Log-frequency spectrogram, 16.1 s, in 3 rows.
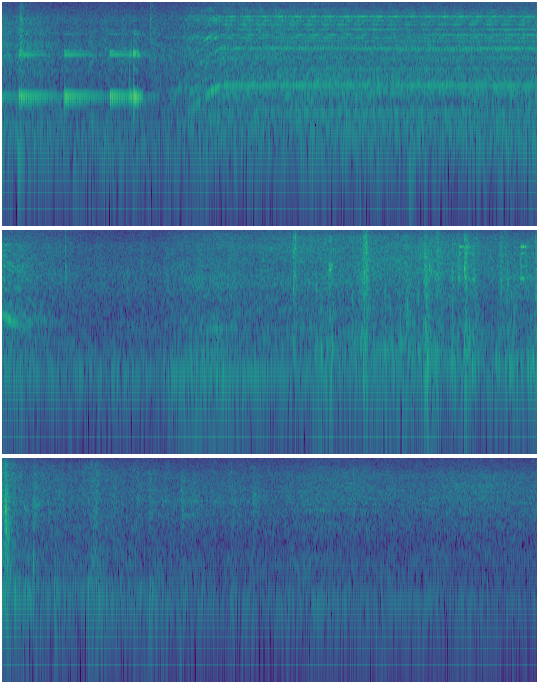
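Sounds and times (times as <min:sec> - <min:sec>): train rumble: 0:00.0 - 0:16.0
train wheels clacking over rail joints: 0:08.0 - 0:14.6.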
